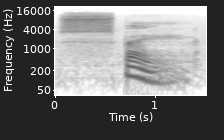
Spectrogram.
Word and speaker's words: Spain: Trucos de fonética, pero importantes porque el español medio, el hispanohablante, tiene la costumbre de poner una E delante de la SM o la ST o la SL, etc. Spain, no. Spain.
